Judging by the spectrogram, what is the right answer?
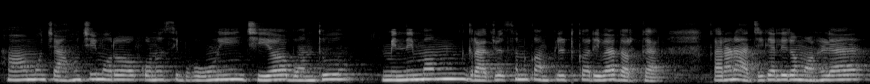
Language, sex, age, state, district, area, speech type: Odia, female, 18-30, Odisha, Dhenkanal, rural, spontaneous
